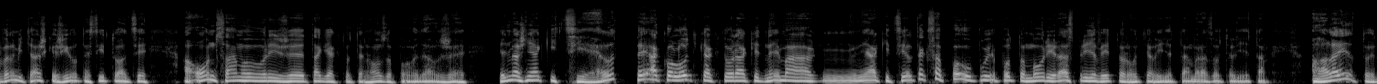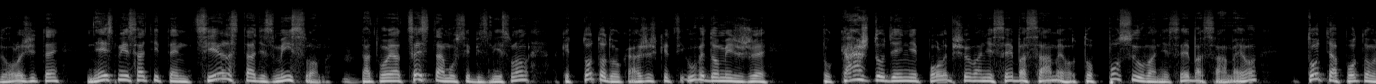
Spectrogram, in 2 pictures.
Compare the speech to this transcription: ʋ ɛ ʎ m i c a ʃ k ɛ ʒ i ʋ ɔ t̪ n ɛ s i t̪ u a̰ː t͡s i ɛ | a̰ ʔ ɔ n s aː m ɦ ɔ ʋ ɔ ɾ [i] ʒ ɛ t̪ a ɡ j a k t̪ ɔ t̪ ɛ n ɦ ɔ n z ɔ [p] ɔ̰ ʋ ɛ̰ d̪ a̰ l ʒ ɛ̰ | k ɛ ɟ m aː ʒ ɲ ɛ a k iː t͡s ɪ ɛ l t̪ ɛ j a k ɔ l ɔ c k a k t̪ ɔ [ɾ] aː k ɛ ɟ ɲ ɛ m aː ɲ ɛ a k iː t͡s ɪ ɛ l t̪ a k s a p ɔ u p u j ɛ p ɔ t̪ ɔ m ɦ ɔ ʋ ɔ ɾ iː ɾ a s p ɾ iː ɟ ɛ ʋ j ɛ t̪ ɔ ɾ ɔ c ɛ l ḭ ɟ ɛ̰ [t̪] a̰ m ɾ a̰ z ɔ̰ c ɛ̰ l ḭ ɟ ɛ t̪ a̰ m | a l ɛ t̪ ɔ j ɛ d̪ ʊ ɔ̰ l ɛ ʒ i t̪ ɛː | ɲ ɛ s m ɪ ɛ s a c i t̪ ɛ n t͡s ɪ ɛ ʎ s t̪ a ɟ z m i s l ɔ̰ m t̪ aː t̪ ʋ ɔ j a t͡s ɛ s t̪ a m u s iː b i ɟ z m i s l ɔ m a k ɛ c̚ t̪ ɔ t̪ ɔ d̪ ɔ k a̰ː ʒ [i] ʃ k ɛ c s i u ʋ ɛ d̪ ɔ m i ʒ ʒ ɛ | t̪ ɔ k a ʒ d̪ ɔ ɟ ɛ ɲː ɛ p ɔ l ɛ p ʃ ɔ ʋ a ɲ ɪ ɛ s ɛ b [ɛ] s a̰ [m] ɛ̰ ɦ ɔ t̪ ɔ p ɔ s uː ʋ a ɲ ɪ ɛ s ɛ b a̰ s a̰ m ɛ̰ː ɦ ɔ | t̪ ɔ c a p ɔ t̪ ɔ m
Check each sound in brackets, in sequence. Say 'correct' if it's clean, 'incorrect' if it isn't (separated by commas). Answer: incorrect, correct, correct, correct, incorrect, incorrect, correct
